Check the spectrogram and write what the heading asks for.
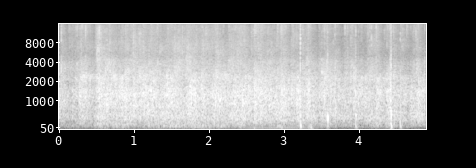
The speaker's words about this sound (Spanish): Denle un aplauso a Dios, por favor.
